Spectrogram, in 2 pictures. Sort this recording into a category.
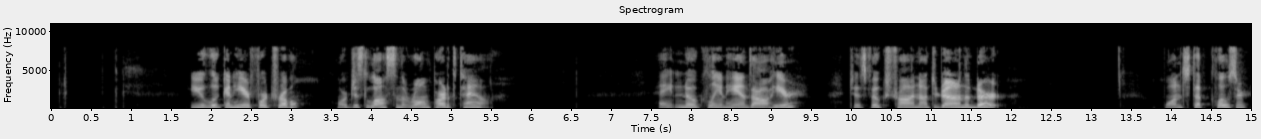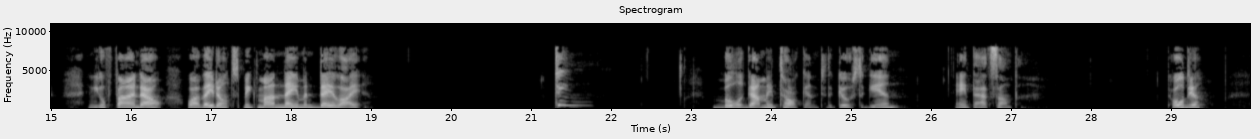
Speech > Solo speech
